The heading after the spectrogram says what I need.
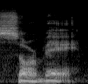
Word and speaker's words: sorbet: Actually, the correct French pronunciation is sorbet.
